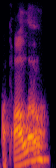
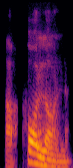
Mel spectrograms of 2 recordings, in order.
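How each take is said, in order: First: The name ends in a vowel, no final n. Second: The name ends with a final n sound. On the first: This is the later, shortened form. The speaker calls it wrong. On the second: This is the original Greek form. The speaker calls it right.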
